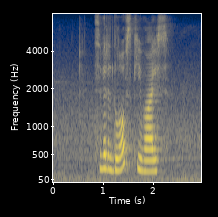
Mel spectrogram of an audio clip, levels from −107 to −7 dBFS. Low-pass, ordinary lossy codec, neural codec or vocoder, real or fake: none; none; none; real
